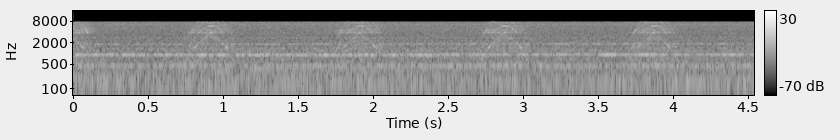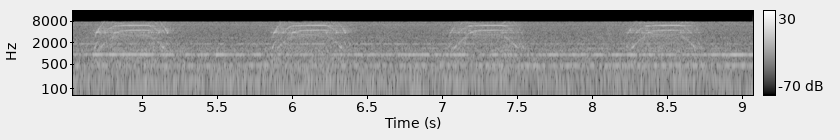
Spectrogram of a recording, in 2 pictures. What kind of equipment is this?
slide rail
